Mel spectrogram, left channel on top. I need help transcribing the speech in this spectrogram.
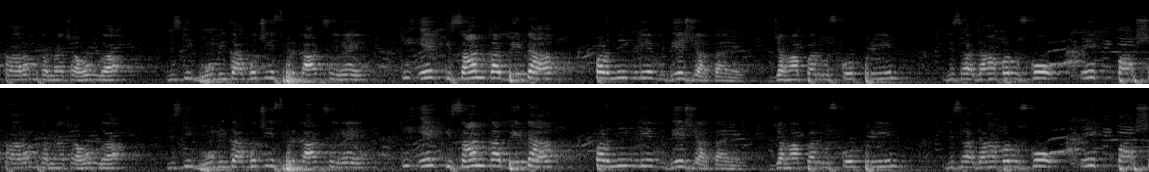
प्रारंभ करना चाहूँगा, जिसकी भूमिका कुछ इस प्रकार से है कि एक किसान का बेटा पढ़ने के लिए विदेश जाता है, जहाँ पर उसको एक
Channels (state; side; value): normal; both; correlation 0.35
